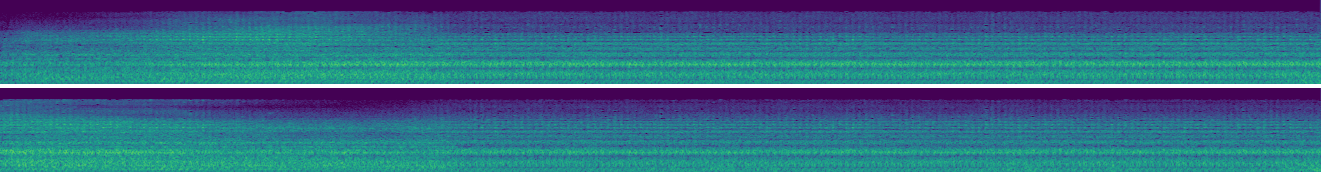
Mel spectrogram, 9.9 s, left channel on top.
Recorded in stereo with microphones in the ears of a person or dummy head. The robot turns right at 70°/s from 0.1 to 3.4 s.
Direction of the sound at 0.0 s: 80° right.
